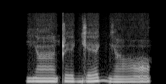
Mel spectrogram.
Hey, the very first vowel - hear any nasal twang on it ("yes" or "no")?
yes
